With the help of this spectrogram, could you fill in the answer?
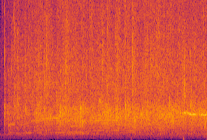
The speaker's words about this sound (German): Und ich glaube, nur schon für das haben sie einen Applaus verdient.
